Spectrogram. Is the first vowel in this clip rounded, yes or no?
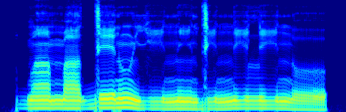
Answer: no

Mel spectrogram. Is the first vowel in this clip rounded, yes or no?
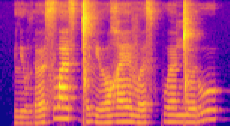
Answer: yes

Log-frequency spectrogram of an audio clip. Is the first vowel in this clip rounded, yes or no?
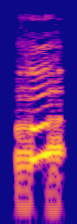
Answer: no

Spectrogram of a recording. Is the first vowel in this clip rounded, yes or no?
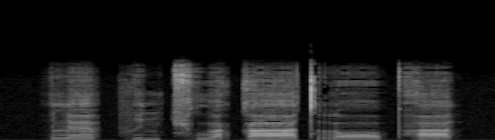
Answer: no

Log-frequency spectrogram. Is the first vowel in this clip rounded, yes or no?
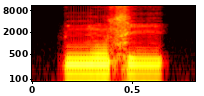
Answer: yes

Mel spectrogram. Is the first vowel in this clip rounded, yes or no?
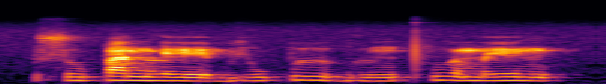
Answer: yes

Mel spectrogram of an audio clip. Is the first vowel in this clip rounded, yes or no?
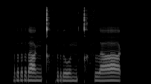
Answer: no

